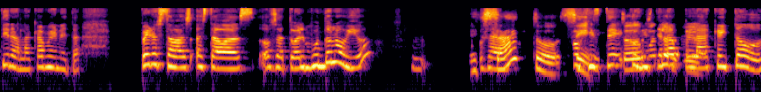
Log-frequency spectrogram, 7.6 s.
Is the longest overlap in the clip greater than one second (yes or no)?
yes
